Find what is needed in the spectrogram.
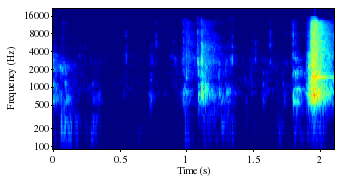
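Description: Scissors snipping the wire ties on a plastic-wrapped toy slide, with the plastic wrap crinkling: three short bursts, the loudest near the end.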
